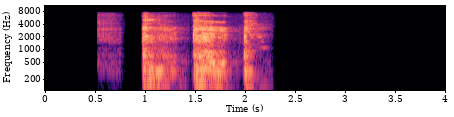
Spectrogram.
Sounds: Throat clearing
